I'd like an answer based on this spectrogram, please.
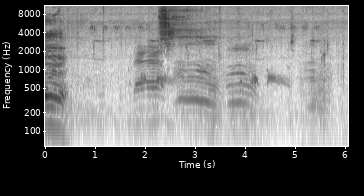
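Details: Tame cattle inside a crowded livestock barn: a loud opening bellow, then a series of softer, lower moos and grunts spaced about a second apart amid stable noise.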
